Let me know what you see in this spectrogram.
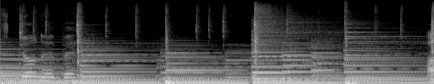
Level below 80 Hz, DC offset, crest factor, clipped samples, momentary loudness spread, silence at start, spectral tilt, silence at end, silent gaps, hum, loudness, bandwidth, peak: -18 dBFS; under 0.1%; 14 dB; under 0.1%; 5 LU; 0 s; -6.5 dB/octave; 0 s; none; none; -17 LUFS; 17.5 kHz; 0 dBFS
